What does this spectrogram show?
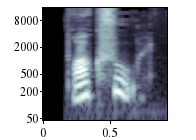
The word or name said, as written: brokfugl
